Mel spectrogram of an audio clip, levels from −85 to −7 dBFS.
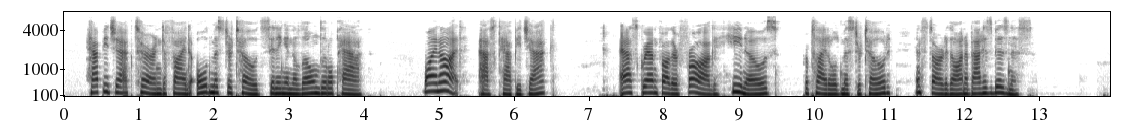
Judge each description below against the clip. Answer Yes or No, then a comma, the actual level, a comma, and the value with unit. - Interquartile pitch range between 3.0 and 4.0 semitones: Yes, average, 3.4 semitones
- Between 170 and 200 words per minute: No, average, 145 wpm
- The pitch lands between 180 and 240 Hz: Yes, medium, 185 Hz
